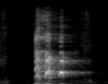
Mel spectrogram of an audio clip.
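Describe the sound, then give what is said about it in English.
Crackly crunching of icy slime: a burst of about three quick, squelchy crunches running together for under a second, with no talking. “I don't know if I'll be able to get like a good crunch.”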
